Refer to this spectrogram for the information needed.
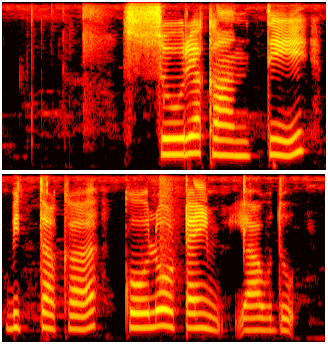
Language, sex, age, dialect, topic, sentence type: Kannada, female, 18-24, Central, agriculture, question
